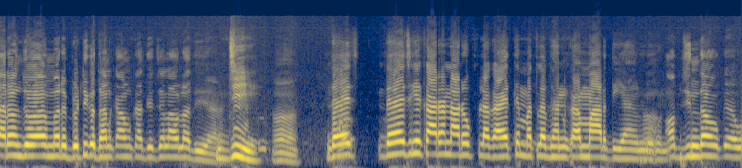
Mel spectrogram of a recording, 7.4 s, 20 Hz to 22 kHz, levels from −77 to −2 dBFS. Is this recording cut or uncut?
uncut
